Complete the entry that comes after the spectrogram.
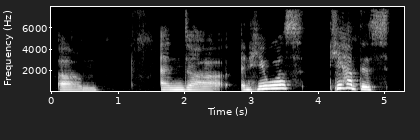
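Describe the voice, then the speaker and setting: With a non-native accent, a woman speaks in a dark, mellow tone with very wide pitch swings. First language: not English. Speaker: vlogger. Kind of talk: casual monologue vlog. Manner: halting, many fillers.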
